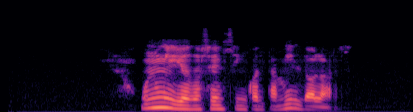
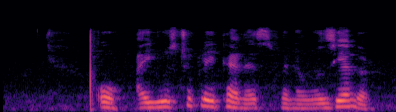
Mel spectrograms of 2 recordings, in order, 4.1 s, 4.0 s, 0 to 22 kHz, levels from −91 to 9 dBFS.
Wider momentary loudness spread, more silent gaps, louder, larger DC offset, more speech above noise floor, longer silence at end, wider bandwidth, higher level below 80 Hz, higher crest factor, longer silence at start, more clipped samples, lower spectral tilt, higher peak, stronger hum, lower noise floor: about the same, 12 LU vs 10 LU; neither; first, -26 LUFS vs -31 LUFS; neither; first, 54 dB vs 34 dB; first, 0.8 s vs 0.25 s; second, 6.6 kHz vs 8 kHz; about the same, -68 dBFS vs -68 dBFS; about the same, 18 dB vs 20 dB; first, 1.25 s vs 0.9 s; neither; first, -8.5 dB/octave vs -6 dB/octave; about the same, -10 dBFS vs -12 dBFS; neither; first, -79 dBFS vs -63 dBFS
